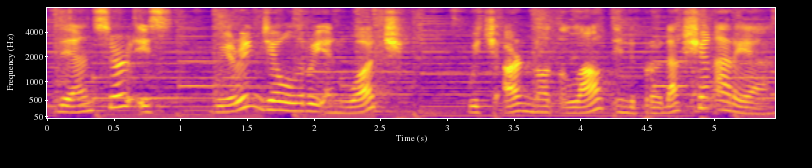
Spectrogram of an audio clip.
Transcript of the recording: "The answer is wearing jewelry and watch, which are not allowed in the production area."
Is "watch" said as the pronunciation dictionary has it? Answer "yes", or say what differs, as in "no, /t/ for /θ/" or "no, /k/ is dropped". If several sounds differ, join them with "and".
yes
